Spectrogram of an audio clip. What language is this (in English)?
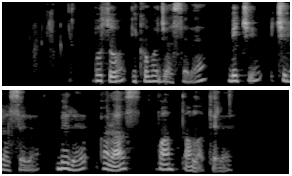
Laz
